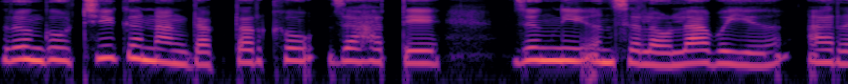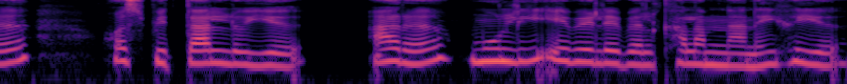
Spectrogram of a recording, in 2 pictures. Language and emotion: Bodo, neutral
